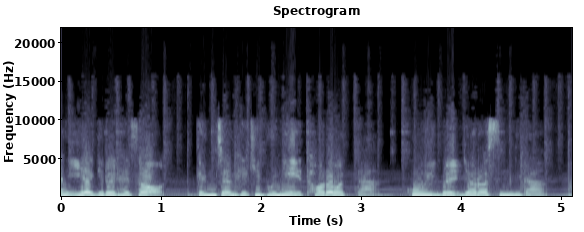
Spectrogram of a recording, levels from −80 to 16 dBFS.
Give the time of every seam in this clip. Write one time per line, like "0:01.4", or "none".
0:03.7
